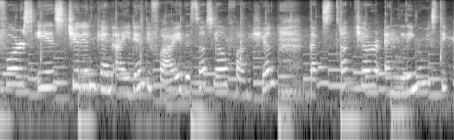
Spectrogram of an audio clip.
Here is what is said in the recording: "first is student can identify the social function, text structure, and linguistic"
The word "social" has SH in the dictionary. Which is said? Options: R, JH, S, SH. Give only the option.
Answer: S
